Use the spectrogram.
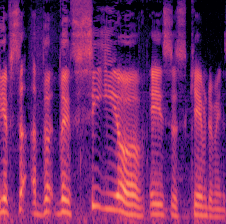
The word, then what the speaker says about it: Asus: Oh lord, there's a considerable amount of Americans tweeting at me that it's Asus, like Dr. Seuss, like Asus.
